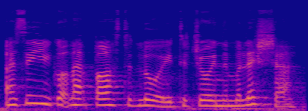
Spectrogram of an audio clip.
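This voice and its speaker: A woman's voice: mid-range voice, quick pace, natural voice. An actress as a down-to-earth barmaid in a fantasy game. She is wry and plain-spoken, in a mid-range voice with some music behind her. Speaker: game character, tavern worker. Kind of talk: scripted video game dialogue.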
